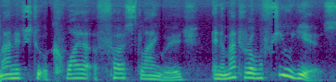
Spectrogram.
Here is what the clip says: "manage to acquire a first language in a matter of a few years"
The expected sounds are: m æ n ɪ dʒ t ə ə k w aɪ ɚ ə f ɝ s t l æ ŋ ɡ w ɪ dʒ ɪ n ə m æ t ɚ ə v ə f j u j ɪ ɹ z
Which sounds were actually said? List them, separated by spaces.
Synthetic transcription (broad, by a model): m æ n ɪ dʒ t ə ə k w aɪ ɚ ə f ɝ s t l æ ŋ ɡ w ɪ dʒ ɪ n ə m æ t ɚ ə v ə f j u j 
